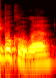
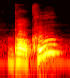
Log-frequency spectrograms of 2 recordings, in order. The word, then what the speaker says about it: beaucoup: Verschillende klanken in het Frans, waaronder de EAU geluid, spreken we uit als O. En hier in het woord beaucoup is de laatste letter P wordt niet uitgesproken.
